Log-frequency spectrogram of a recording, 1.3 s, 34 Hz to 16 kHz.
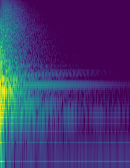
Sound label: snare rim; Sonic Reality; Interactive Drum Kits; ID SNARE 2+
